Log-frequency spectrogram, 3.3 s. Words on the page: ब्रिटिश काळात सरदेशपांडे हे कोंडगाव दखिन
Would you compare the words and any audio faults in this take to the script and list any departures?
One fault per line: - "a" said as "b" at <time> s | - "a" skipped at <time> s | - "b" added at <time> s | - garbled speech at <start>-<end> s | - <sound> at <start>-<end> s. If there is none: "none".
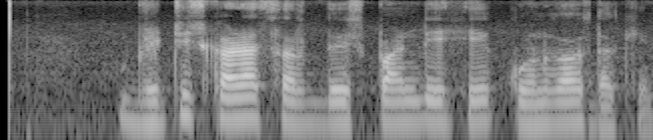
none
